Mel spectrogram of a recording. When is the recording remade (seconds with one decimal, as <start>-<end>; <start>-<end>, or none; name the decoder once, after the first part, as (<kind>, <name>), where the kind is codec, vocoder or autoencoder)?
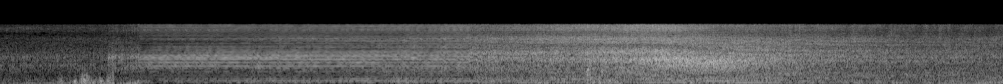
1.4-4.7 (vocoder, HiFi-GAN)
